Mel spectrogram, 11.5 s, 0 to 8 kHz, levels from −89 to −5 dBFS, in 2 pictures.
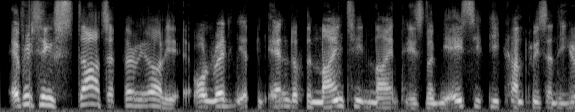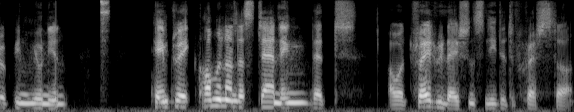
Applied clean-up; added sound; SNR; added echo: neural diffusion model UNIVERSE++.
